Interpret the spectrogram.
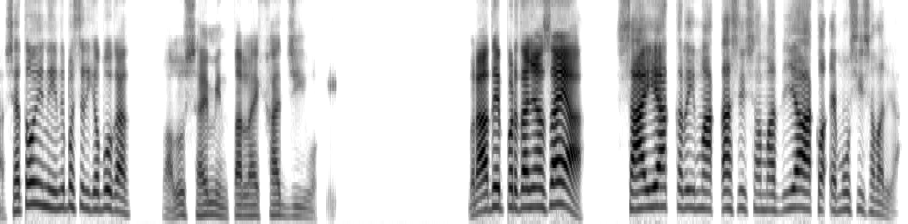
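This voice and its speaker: A man preaching a sermon in a lively, conversational way, firing quick rhetorical questions at his congregation. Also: high voice, clean tone, dry recording, studio quality. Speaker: Islamic preacher.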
